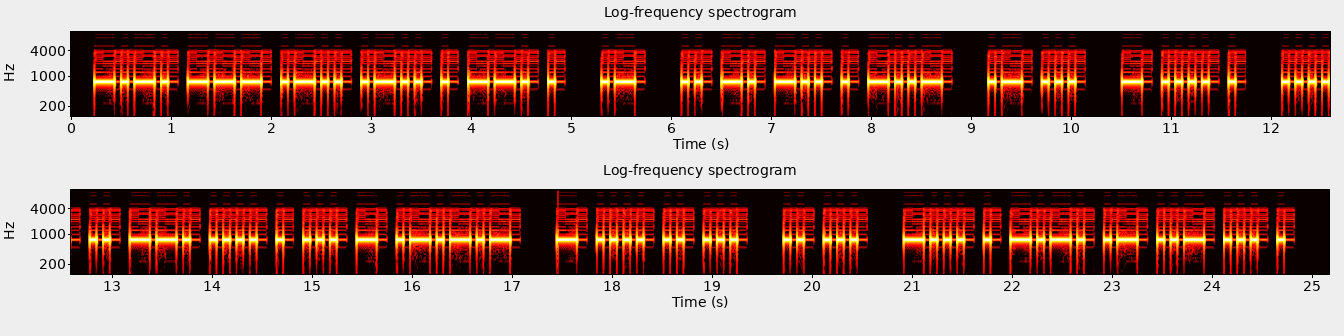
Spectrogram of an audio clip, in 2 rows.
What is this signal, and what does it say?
Morse code, heard as a keyed tone, about 18 wpm, 750 Hz. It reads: COLLEGE A INDEX AS THE HIGHEST. THIS IS BECAUSE
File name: cwa / W1AW-Level2 / 18WPM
